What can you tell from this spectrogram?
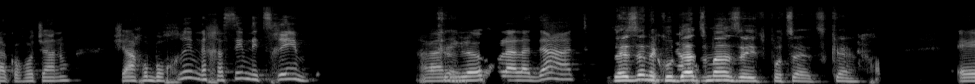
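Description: No audible technical fault turns up anywhere in the recording, with no dropouts, clicks, distortion or timing disturbances to report.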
